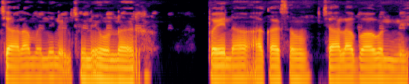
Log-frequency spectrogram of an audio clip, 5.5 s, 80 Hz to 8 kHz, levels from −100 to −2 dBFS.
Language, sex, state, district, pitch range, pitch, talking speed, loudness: Telugu, male, Andhra Pradesh, Krishna, 105-110 Hz, 105 Hz, 100 wpm, -17 LUFS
